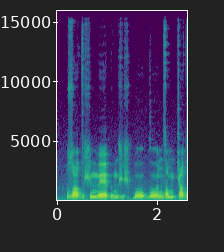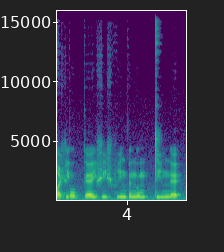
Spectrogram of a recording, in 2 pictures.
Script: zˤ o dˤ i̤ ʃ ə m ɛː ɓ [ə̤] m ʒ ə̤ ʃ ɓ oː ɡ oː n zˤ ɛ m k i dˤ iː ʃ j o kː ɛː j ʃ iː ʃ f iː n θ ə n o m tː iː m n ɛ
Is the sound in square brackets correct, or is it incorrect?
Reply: correct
